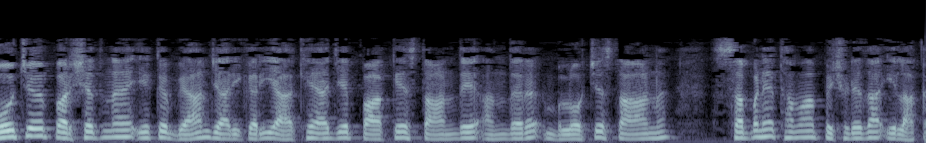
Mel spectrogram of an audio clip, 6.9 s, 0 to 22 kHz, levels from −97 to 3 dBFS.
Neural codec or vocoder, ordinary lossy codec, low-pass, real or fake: none; MP3, 32 kbps; 7.2 kHz; real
